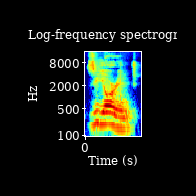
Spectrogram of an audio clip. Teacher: The last vowel linked with the first vowel of the second word.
